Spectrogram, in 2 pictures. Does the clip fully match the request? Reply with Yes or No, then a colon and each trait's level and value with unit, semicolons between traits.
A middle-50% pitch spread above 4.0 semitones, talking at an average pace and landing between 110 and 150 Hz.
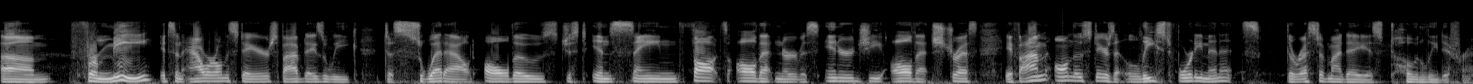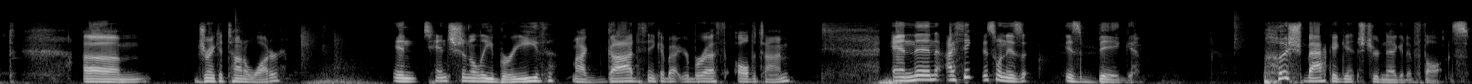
No: average, 3.4 semitones; average, 155 wpm; low, 135 Hz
